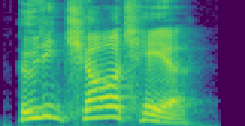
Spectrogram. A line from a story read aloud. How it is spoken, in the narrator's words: called out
